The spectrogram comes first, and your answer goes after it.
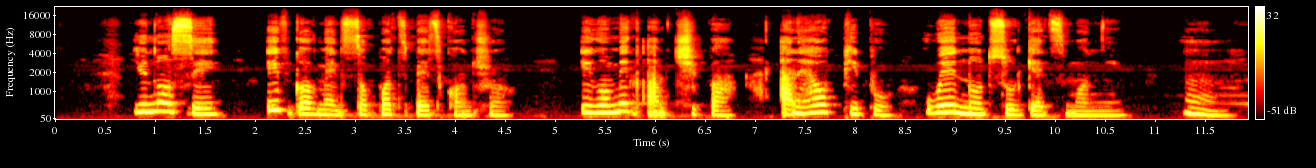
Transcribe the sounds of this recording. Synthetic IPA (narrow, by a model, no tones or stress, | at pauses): junose | ifɡɔvamɛ̃ntsɔpʰɔtsbɛtkʰɔ̃ntʰɹol | iwimekʰã̰mt͡ʃipa | ʔãnɦɛlpːʰipʰu | wenotuɡɛtmɔni | h̩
